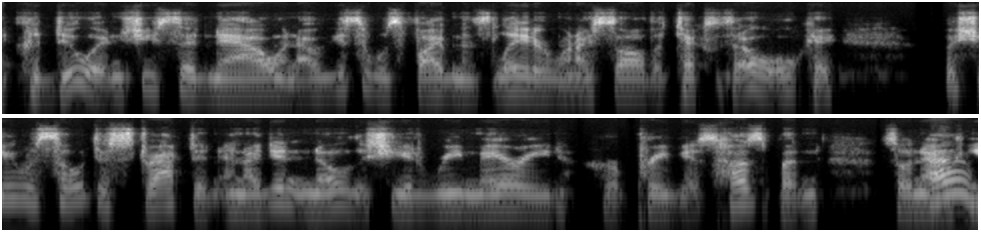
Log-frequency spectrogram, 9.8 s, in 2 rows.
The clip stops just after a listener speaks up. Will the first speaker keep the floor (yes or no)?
yes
